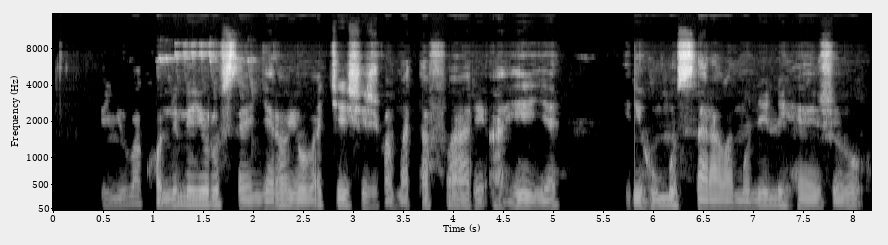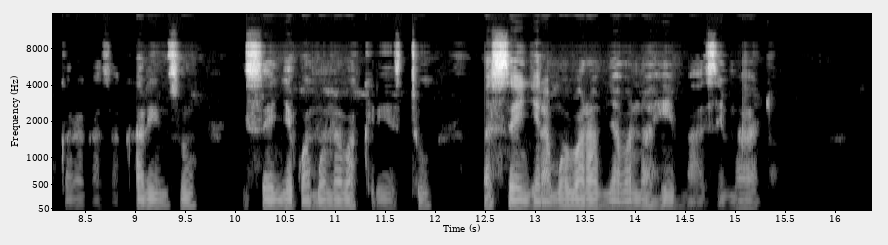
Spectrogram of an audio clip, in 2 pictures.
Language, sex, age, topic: Kinyarwanda, male, 25-35, government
